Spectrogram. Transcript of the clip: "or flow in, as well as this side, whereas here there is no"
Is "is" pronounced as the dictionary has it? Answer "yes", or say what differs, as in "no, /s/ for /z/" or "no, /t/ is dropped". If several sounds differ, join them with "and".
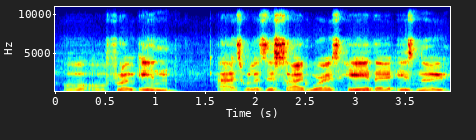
yes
